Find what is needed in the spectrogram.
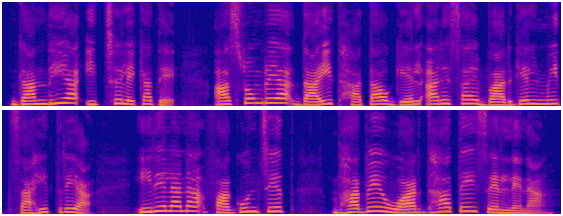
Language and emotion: Santali, neutral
